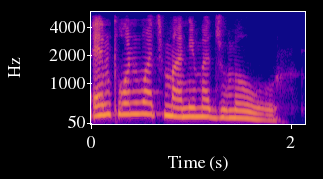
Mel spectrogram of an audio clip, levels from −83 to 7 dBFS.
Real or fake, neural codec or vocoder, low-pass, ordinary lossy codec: fake; codec, 16 kHz, 1.1 kbps, Voila-Tokenizer; 5.4 kHz; AAC, 48 kbps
